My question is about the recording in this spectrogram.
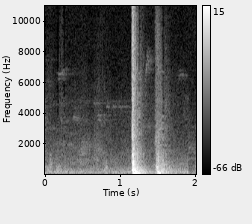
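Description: Two car doors slamming shut in quick succession, the second about a third of a second after the first and a little quieter.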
